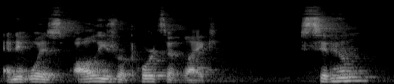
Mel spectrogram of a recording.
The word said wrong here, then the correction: Stidham: I don't even know how to say his fucking name. – Stidham. – Okay. – Yes. Both Auburn QBs. – Okay. Stidham was their guy.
